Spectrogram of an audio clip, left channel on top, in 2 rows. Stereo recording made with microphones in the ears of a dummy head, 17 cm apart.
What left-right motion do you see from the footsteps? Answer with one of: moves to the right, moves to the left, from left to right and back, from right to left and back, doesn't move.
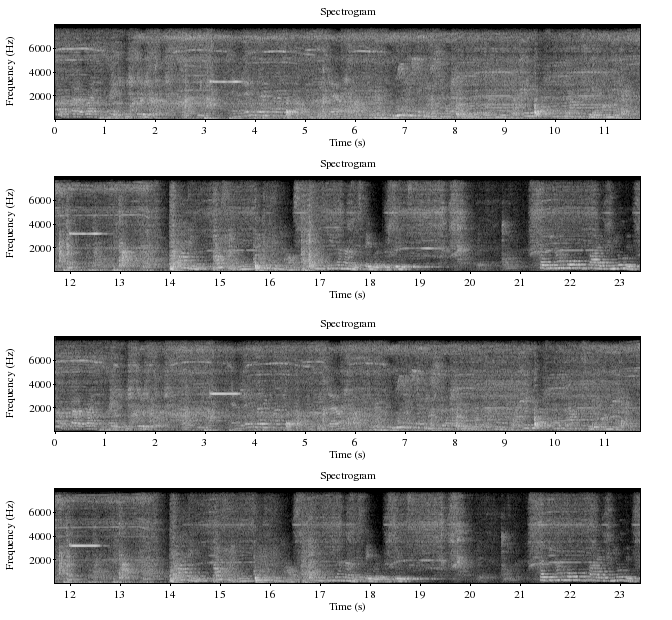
from left to right and back.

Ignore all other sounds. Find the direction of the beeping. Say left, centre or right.
centre.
